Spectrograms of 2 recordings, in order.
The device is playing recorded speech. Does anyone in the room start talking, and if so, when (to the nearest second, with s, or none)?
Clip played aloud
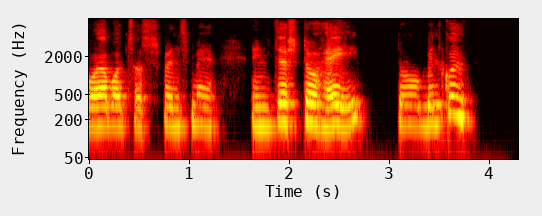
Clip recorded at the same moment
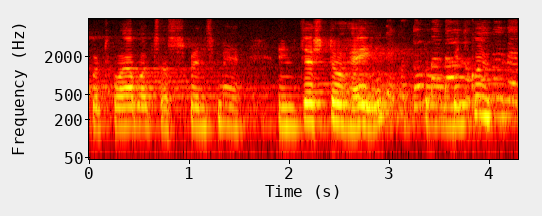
3 s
